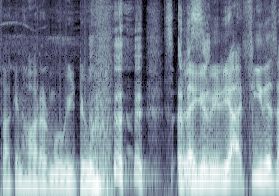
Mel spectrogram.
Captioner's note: laughs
